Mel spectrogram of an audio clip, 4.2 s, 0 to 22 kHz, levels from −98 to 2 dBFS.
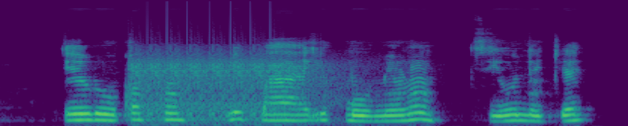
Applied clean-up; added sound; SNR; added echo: none; Gunshot, gunfire; 13 dB; none.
